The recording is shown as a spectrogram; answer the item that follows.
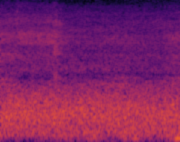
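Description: Steady broadband rush of river water pouring through a falls pool at a good fishing height, a constant close wash with no voices.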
